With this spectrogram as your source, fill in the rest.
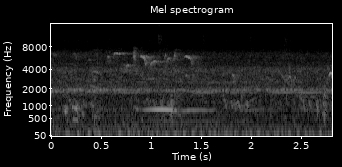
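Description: Quails kept in net cages in a small backyard shed give faint, high chirps and short calls scattered over a quiet background hiss.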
